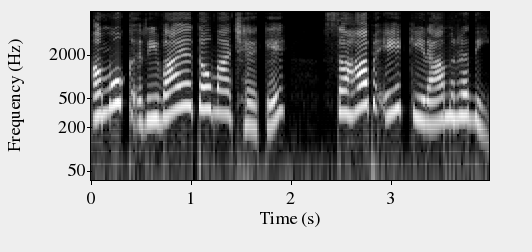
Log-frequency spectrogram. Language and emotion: Gujarati, neutral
